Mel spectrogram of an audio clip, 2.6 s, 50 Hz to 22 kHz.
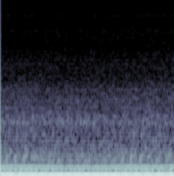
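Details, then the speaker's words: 2008 Ford Mustang GT convertible V8 idling in park: heavy, even low exhaust rumble with no misses, ticks or rattles; normal, recorded while troubleshooting a right turn signal fault suspected to come from corrosion at the Smart Junction Box. "exhaust sounds pretty good on this"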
